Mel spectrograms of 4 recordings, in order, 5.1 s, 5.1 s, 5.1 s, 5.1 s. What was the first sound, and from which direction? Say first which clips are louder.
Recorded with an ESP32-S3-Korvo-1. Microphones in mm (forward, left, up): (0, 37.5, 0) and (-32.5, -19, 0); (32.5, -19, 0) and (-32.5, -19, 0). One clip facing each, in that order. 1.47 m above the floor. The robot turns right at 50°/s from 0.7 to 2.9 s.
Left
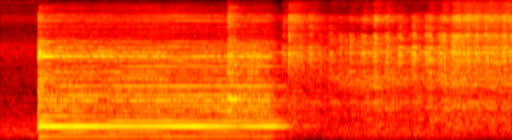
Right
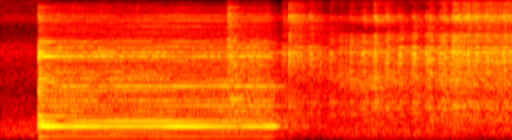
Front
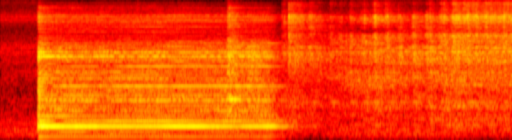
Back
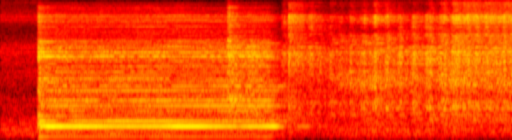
A blender: even, front 3 dB; 45° right.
